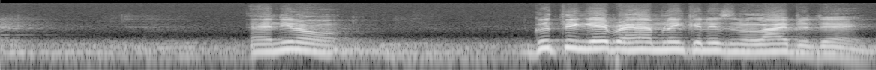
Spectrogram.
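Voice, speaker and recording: A man speaks with an American accent and ordinary pitch variation. Noticeable background noise runs underneath. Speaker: Chicano movement leader and activist. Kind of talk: political speech to a student audience. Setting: university lecture hall, 1969 recording. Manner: fiery, passionate, persuasive.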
